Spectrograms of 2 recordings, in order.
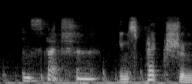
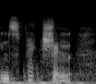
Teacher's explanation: The accent falls on the second syllable.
